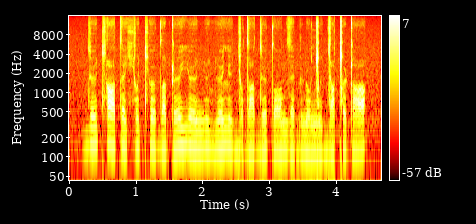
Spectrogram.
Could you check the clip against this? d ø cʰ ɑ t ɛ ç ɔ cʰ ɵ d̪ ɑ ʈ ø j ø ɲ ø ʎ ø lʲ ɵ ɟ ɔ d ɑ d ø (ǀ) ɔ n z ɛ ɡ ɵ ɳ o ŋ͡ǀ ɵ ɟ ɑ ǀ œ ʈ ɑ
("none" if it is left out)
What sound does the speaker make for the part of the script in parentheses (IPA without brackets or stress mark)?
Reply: t̪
